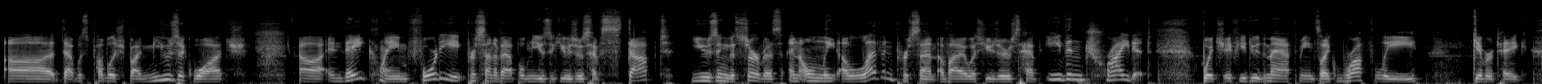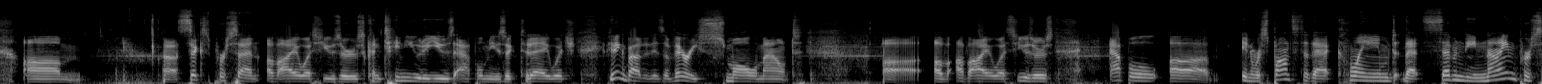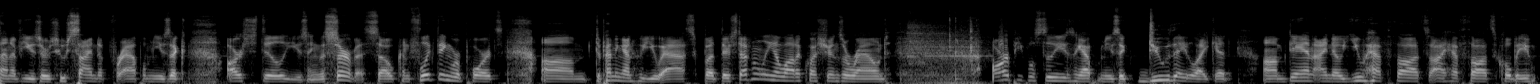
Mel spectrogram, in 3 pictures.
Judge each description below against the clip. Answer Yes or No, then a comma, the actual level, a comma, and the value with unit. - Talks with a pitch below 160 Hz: Yes, medium, 140 Hz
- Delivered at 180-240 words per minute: No, average, 170 wpm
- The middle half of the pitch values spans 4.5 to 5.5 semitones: No, average, 4.1 semitones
